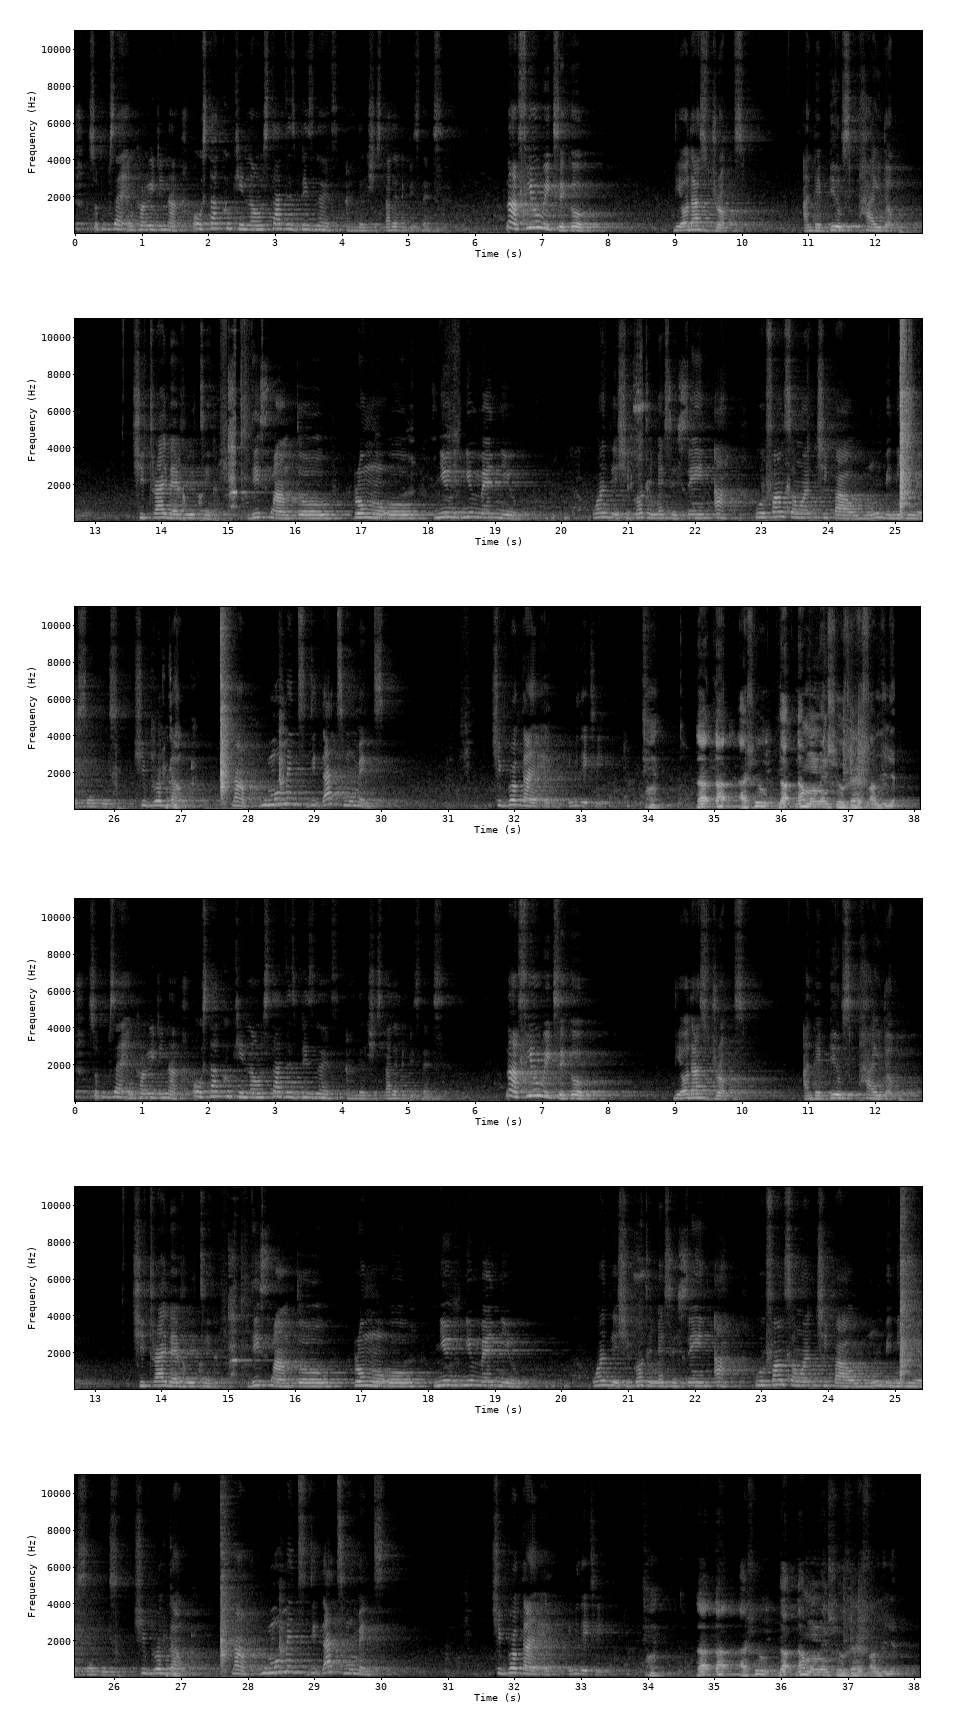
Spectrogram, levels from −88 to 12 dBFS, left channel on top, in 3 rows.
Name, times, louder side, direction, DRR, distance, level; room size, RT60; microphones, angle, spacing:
voice 1, 0.0-5.5 6.5-7.8 9.0-10.0 10.9-12.4 13.6-14.9 15.3-16.6 16.9-19.4 20.5-26.0 26.3-27.1 27.8-30.0 31.7-33.4, equal, 10° left, 6 dB, 0.7 m, -32 dB
voice 2, 34.7-37.7, left 5 dB, 45° left, 15 dB, 0.3 m, -27 dB
21.0 x 12.5 x 3.2 m, 2.2 s
head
